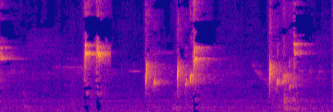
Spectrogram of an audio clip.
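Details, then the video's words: European goldfinch song in the bitbita style, played to stimulate goldfinches to sing: short bright twittering bursts separated by pauses, the bursts sharp and high, with a quiet background. "أقوى بتبتة لتحفيز الحسون على التغريد"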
